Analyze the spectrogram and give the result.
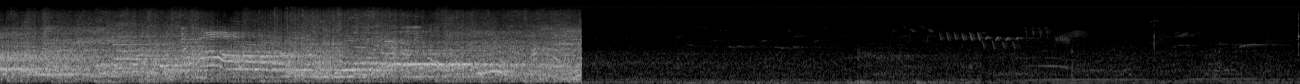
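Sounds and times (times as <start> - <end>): small birds chirping: 6.2 - 13.0.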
